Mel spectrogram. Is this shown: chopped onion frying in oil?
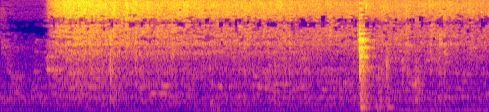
yes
